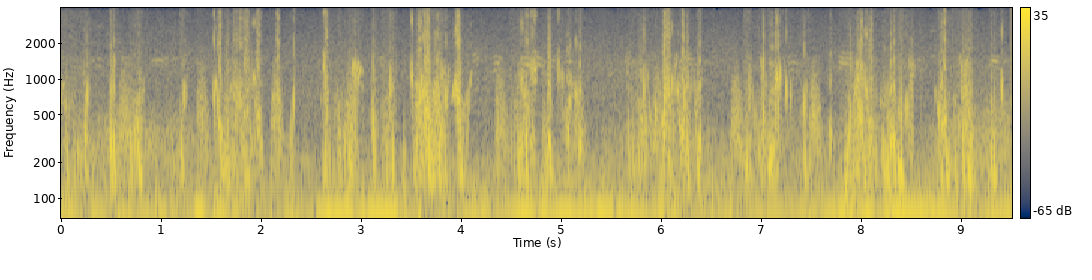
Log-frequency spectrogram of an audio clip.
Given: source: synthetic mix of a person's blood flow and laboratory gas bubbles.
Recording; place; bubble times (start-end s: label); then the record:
Doppler ultrasound of blood flow; subclavian vein
0.00-0.33 s: bubbles
0.47-0.59 s: bubbles
0.68-0.87 s: bubbles
1.19-1.30 s: bubbles
1.50-2.05 s: bubbles
2.12-2.23 s: bubbles
2.29-2.38 s: bubbles
2.60-3.04 s: bubbles
3.10-3.38 s: bubbles
3.49-4.13 s: bubbles
4.49-4.78 s: bubbles
4.82-5.25 s: bubbles
5.66-6.45 s: bubbles
6.83-7.34 s: bubbles
7.41-7.50 s: bubbles
7.68-7.74 s: bubbles
7.80-8.55 s: bubbles
8.74-9.16 s: bubbles
9.27-9.46 s: bubbles
From the record:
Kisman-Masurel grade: 333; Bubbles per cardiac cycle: rolling drumbeat, 9 or more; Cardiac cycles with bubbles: 50 to 99%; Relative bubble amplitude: loud (0.450 to 0.775); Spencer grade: 3 (all of the cardiac periods contain showers or single bubble signals, but not dominating or overriding the cardiac motion signals); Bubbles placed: anywhere in the cardiac cycle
